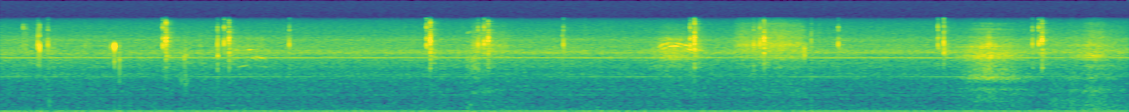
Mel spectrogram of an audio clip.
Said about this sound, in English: So obviously we need to adjust the widths of these fields so that it doesn't go over the edge of the page. So let us do that by clicking and dragging.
